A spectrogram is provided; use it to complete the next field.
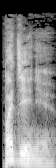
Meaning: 1. fall, collapse, drop, sinking 2. fall, downfall, overthrow 3. dip 4. incidence
- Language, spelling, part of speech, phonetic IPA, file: Russian, падение, noun, [pɐˈdʲenʲɪje], Ru-падение.ogg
